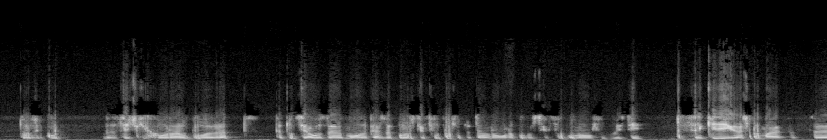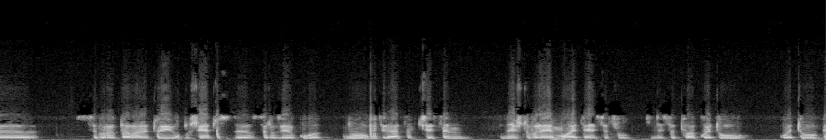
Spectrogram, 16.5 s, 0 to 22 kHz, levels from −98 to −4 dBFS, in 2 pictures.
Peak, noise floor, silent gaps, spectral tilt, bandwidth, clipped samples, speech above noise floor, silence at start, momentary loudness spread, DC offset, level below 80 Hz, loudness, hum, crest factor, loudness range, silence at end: -4 dBFS; -47 dBFS; none; -3.5 dB/octave; 11.5 kHz; under 0.1%; 22 dB; 0.2 s; 11 LU; under 0.1%; -54 dBFS; -25 LUFS; none; 22 dB; 3 LU; 0 s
